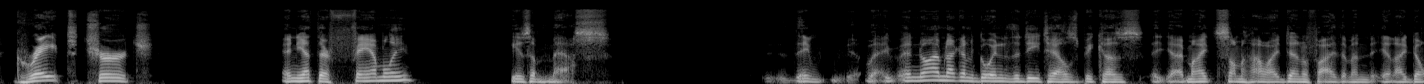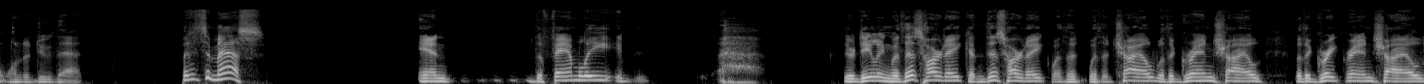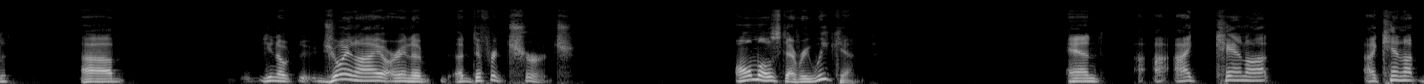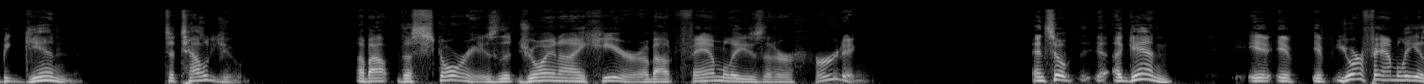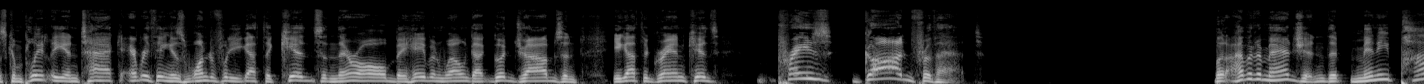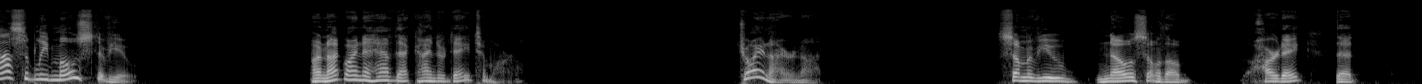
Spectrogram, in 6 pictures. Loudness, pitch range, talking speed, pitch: -23 LUFS, 125-175 Hz, 120 wpm, 150 Hz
